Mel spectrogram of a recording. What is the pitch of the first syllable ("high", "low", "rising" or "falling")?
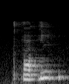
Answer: low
